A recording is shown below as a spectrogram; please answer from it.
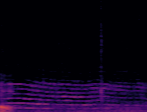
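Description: A cat giving one long, faint meow that slowly falls in pitch.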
